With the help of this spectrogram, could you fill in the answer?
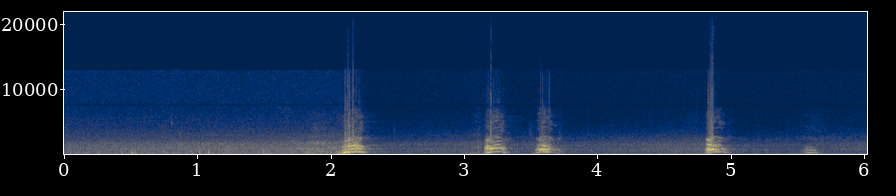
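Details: Lacy, a young golden retriever on a deck, barks at a large bird feather blowing in the wind, scared of it; four sharp barks spaced about a second apart with a softer fifth, steady low hum and faint wind behind.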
